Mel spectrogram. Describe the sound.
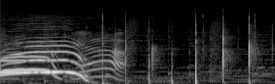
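A single person claps about eight times, sharp and slightly uneven in rhythm, right after a drawn-out voiced tone that slides downward in pitch.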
